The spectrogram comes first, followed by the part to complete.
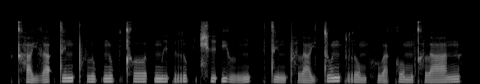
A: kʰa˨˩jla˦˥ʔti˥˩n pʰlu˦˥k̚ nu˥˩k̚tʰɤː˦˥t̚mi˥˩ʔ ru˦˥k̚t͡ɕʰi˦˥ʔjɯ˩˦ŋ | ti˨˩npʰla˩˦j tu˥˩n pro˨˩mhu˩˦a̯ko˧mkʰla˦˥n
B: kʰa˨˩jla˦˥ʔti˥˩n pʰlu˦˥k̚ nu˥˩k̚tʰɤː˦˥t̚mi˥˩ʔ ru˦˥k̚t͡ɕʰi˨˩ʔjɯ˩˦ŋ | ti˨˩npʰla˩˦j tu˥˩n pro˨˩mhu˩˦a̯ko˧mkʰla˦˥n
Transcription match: A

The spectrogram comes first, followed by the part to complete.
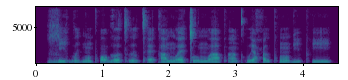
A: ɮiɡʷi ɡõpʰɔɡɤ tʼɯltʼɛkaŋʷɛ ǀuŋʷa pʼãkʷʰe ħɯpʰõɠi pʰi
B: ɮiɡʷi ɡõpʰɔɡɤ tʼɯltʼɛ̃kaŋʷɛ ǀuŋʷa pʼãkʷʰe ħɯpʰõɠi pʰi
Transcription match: A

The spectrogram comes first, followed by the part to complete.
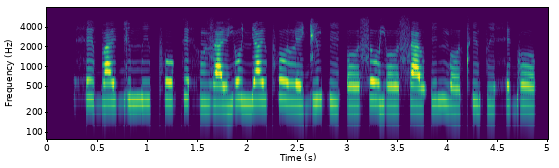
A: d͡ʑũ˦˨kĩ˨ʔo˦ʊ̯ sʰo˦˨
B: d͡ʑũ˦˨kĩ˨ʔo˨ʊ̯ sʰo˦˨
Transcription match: B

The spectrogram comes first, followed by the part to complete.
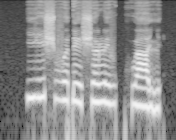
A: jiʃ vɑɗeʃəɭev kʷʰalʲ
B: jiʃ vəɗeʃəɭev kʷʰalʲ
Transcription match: B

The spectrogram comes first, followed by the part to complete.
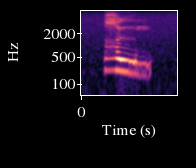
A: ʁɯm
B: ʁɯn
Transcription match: A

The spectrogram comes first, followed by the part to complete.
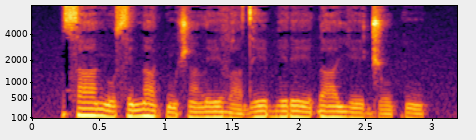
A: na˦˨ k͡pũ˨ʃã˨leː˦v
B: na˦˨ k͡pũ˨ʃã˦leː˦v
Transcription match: B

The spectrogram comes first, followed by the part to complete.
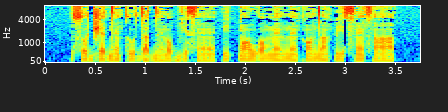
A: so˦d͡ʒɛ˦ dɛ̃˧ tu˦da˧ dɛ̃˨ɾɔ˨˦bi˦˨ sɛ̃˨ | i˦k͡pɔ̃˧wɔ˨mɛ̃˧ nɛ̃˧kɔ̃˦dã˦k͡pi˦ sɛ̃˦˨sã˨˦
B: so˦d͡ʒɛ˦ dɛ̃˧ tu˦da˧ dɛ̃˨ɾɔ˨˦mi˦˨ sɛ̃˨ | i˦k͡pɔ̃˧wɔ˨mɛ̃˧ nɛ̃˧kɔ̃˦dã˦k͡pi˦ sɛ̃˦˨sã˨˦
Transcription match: A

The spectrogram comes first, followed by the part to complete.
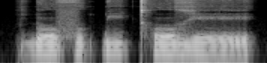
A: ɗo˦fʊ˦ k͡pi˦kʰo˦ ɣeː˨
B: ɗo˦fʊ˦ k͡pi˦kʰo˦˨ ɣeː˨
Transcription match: A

